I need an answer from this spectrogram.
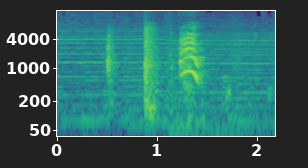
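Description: Dice rolled for an attack roll during a tabletop role-playing game, heard as a few dull, short thunks and knocks spaced over about a second, fairly loud, then fading to quiet.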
